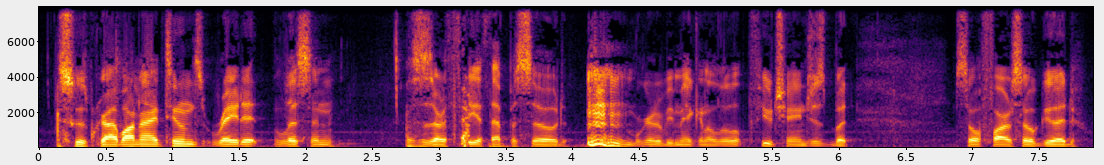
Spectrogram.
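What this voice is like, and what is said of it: Hoarse, partly lost voice. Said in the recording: “Sorry if I sound like I can't talk. I lost my voice a little bit over the last week, but it's coming back slowly. ... Yelling at babies, yelling over fireworks”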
